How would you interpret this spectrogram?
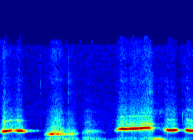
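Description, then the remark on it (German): A person whistles a short melody with clear sustained notes that rise and fall across several phrases, separated by brief pauses, with no talking. “Kannst du es nochmal pfeifen?”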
